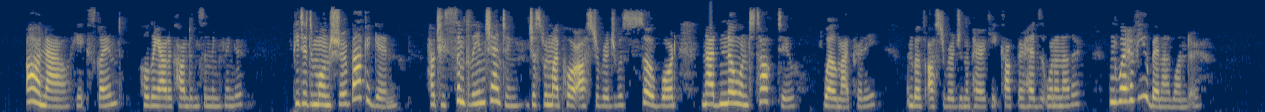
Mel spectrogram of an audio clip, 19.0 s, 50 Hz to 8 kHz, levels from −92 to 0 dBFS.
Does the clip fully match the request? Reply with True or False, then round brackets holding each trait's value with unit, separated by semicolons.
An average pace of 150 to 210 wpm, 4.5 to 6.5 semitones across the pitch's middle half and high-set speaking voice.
False (170 wpm; 3.8 semitones; 230 Hz)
